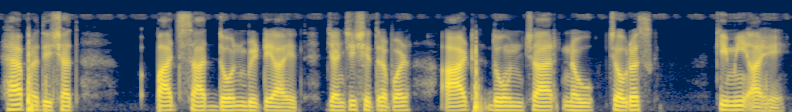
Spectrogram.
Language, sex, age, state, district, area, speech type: Marathi, male, 18-30, Maharashtra, Nagpur, rural, read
